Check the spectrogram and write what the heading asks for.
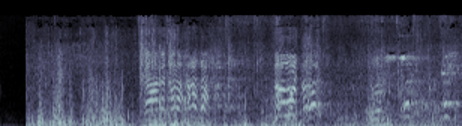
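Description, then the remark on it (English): Men shout over a loud, steady roar of wind and engine noise as Houthi rebels board a ship in the Red Sea, the voices urgent and overlapping through the rushing buffeting of the microphone. “That is the sound of a ship being boarded by Houthi rebels in the Red Sea, and it's exactly three months since the attack.”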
